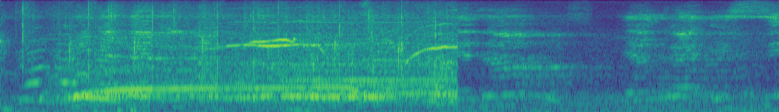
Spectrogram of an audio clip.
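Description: A crowd at an official ceremony applauds and cheers for Maman Mineta Nabiso, with loud whoops and shouts over clapping that drops to a quieter murmur partway through.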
